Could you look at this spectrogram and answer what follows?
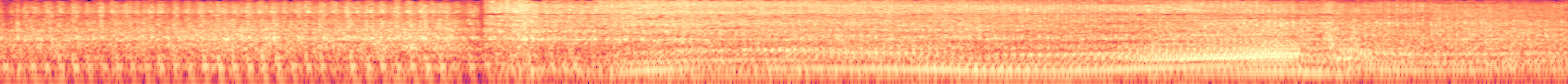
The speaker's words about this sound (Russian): Козадоев с Семен Семеновичем едут на мотоцикле. Семен Семенович спит. Также поворачивает на Белую скалу.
